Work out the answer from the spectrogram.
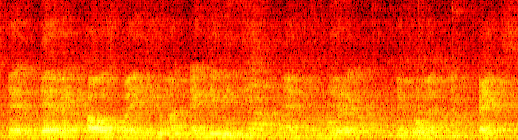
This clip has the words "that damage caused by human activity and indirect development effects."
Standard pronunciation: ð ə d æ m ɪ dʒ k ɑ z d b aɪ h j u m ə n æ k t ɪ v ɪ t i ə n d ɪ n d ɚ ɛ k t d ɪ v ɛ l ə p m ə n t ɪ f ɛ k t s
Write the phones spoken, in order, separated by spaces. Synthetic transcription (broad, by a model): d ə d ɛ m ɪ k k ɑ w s b aɪ h j u m ə n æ k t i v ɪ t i ə n d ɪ d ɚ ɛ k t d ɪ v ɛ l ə m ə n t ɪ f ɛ k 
